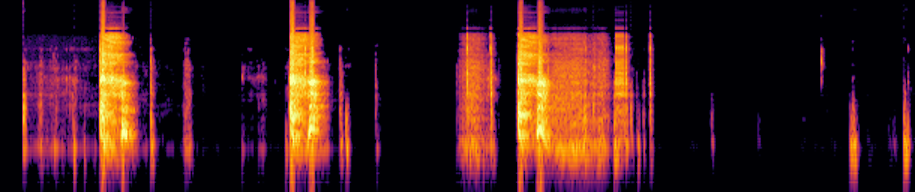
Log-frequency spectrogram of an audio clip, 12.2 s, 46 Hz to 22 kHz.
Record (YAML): three_cough_length: 12.2 s
three_cough_amplitude: 32768
three_cough_signal_mean_std_ratio: 0.27
survey_phase: alpha (2021-03-01 to 2021-08-12)
age: 65+
gender: Female
wearing_mask: 'No'
symptom_none: true
smoker_status: Never smoked
respiratory_condition_asthma: false
respiratory_condition_other: true
recruitment_source: REACT
submission_delay: 2 days
covid_test_result: Negative
covid_test_method: RT-qPCR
